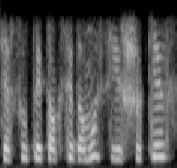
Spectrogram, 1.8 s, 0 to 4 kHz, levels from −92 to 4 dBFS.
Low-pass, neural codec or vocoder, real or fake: 3.6 kHz; vocoder, 44.1 kHz, 128 mel bands every 512 samples, BigVGAN v2; fake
